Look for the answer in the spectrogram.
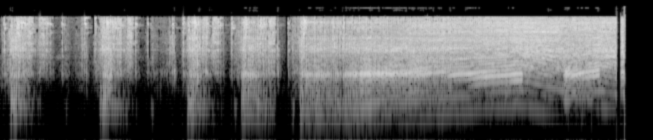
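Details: Chainsaw that would not start, flooded with fuel leaking from the muffler, after draining fuel via the spark plug hole and refitting the plug: a few choppy pulls, then it catches, revs and settles to an even, steady run; normal running.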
